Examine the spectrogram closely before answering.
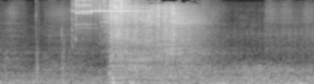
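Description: A heavy sliding door opens with a whooshing hiss.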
